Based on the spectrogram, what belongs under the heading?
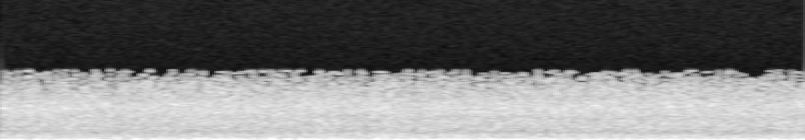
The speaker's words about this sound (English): So this creek or river here is running into Lake Superior.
